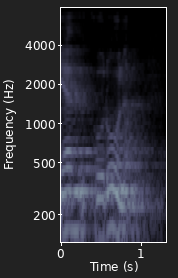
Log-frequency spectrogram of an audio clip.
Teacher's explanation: دال نرمی سے پڑھا جائے گا، کاف باریک ہے، را پر ہے، رو و مدہ دو حرکات لمبا کریں گے.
